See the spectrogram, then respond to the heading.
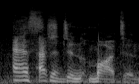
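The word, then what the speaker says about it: Aston Martin: make sure I say it right Ashton Ashton Ashton Martin yes Ashton Martin I like that and with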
